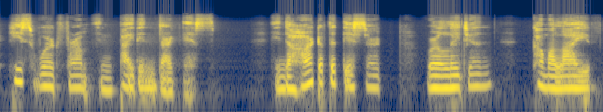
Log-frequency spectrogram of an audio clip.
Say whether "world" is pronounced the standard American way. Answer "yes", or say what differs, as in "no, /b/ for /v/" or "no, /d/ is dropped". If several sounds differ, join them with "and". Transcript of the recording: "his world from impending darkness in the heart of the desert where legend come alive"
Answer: no, /l/ is dropped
